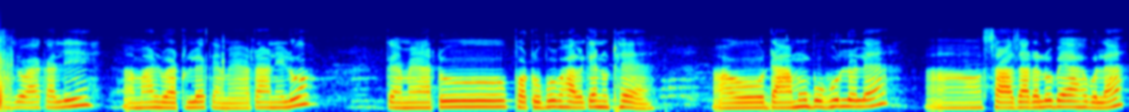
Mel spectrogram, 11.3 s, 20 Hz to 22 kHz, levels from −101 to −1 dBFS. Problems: none marked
